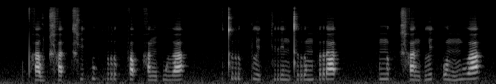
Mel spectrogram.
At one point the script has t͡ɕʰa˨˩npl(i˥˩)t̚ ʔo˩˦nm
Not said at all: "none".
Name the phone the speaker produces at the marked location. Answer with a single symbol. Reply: i˥˩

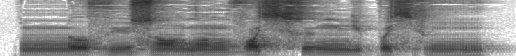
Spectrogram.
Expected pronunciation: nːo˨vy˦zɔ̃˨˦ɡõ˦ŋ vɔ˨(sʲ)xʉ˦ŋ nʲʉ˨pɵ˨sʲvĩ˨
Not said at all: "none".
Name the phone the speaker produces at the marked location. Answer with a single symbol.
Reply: sʲ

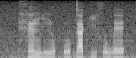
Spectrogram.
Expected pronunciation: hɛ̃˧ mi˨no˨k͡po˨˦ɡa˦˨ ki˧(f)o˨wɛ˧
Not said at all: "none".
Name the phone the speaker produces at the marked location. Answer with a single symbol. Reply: f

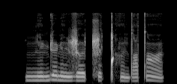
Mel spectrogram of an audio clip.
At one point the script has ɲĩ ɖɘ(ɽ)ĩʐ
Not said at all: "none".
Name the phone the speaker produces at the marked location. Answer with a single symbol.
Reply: ɽ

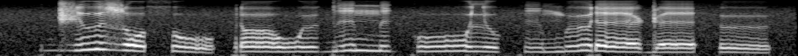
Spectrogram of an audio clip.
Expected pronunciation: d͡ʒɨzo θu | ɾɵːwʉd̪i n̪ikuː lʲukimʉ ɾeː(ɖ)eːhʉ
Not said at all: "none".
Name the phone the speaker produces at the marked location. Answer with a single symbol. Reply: ɖ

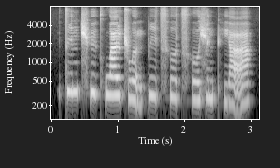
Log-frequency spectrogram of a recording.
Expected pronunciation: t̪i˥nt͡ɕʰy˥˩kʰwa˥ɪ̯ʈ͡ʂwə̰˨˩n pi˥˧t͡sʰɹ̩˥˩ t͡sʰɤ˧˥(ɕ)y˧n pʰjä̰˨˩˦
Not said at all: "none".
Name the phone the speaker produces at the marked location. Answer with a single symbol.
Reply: ɕ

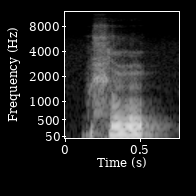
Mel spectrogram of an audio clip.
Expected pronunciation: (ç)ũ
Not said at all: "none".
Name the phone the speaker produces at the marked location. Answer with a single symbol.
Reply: ç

